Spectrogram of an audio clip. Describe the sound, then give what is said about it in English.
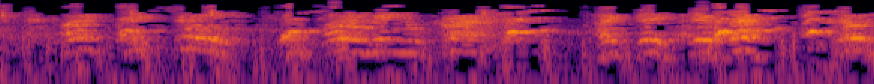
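A puppy being beaten yelps and whimpers in distress, a steady run of sharp, high cries and whines repeating throughout, prominent. “Listen, that sounds like a dog. Either someone is beating it or is caught in a trap.”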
